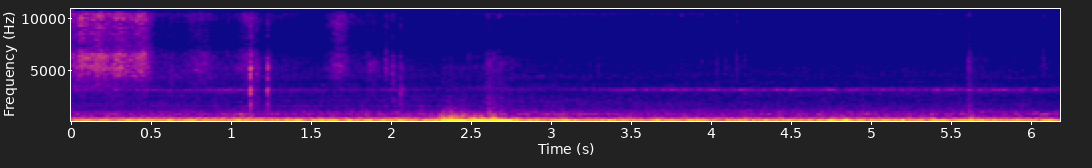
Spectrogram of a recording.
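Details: 2009 Jeep Compass 4x4, recorded from the cabin over bumps: low road rumble with one heavy thump from the front floor area; suspension checked fine, cause found to be worn sway bar links.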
